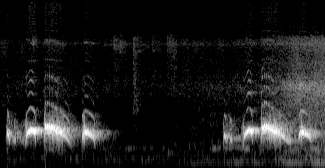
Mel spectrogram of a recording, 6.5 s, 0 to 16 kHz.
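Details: Thick, clear 'culhu kuk 2' cooing of a Spotted dove kept as a contest prospect: two phrases of four low, mellow coos, the third of each longest and drooping, separated by about two seconds of silence, with faint hiss at the end.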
